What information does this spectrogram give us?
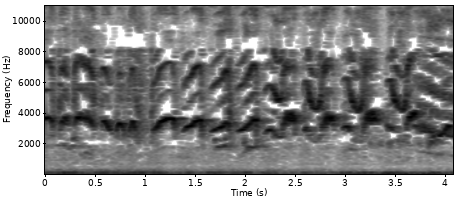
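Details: Common nightingale delivering a continuous stream of high, quick twittering and whistled notes in varied repeated phrases, steady and loud, over faint low hum.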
